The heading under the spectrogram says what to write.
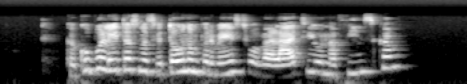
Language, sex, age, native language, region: Slovenian, female, 18-29, Slovenian, Central Slovenia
